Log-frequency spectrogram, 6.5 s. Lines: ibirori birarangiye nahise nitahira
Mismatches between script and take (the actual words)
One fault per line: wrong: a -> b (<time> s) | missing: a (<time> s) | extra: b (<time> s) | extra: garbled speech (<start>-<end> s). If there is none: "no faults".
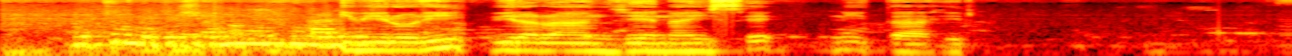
no faults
